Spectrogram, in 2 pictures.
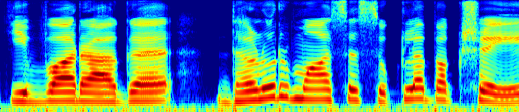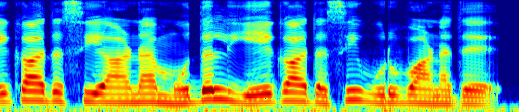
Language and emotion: Tamil, neutral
